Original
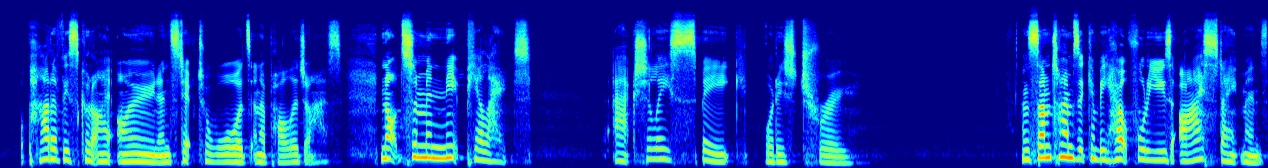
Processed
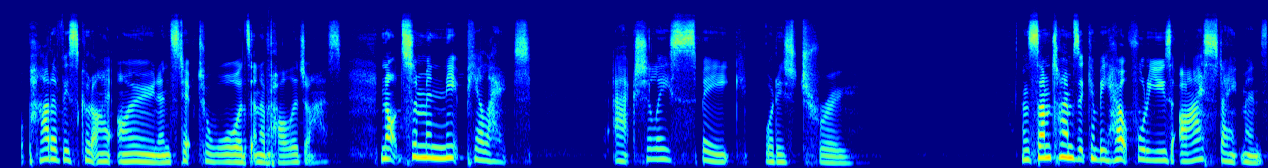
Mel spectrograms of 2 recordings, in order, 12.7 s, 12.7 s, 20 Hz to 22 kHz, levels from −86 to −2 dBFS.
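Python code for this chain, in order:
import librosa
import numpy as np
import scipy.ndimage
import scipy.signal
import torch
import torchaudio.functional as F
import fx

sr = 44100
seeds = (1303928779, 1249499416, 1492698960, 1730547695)

y = fx.sustainer(x, sr, db_per_s=56.0, at=(1.94, 2.85))
y = y * librosa.db_to_amplitude(-6.0)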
